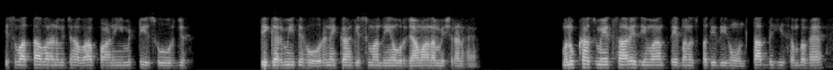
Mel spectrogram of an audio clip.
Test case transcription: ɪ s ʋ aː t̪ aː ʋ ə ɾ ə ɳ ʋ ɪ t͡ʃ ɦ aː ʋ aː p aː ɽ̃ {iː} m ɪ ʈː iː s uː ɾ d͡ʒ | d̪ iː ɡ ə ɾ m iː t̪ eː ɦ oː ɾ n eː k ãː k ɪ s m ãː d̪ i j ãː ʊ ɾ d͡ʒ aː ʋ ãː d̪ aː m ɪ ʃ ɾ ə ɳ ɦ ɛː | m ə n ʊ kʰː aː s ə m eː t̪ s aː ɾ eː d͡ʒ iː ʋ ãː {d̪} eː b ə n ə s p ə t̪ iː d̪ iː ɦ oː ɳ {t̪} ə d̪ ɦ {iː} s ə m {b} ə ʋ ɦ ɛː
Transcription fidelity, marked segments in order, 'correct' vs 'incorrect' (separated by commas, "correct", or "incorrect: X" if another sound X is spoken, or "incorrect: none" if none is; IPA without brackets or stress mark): correct, incorrect: t̪, correct, correct, correct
